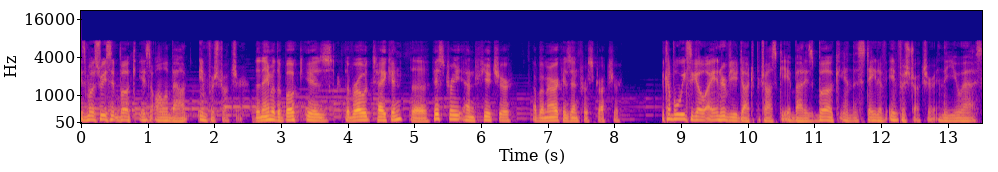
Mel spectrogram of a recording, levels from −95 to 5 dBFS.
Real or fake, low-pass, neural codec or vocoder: real; 7.2 kHz; none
